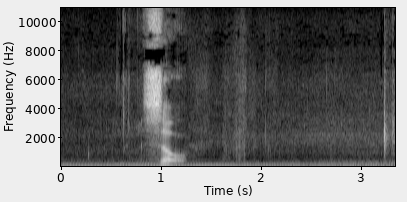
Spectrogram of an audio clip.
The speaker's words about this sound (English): As you know, we like to podcast in random locations. And you might hear some noise in the background as there's a car about to drive by.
